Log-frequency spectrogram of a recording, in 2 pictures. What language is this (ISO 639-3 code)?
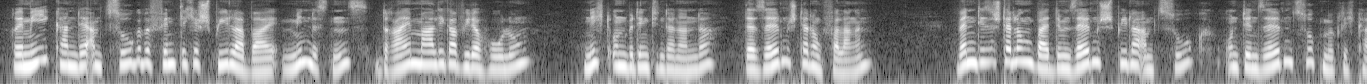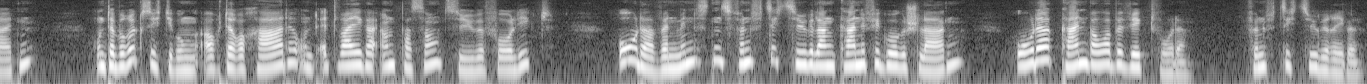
deu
